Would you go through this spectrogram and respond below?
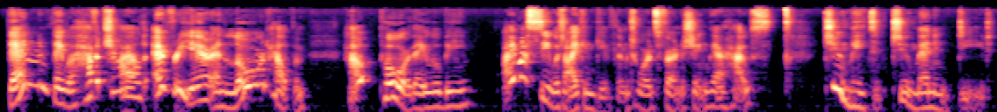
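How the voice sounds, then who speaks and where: A woman voicing a blunt, worldly older gentlewoman in an audiobook, an emphatic, good-hearted busybody. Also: fairly low pitch, creaky, slightly rough, exaggerated voice. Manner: emphatic, exclamatory. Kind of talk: audiobook character dialogue.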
